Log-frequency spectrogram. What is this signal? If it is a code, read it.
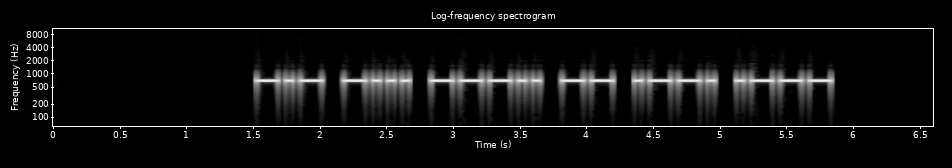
Morse code, heard as a keyed tone, about 24 wpm, 700 Hz. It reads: KB8MPJ
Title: Speed Racing - USA 2x3 Call Signs 22wpm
